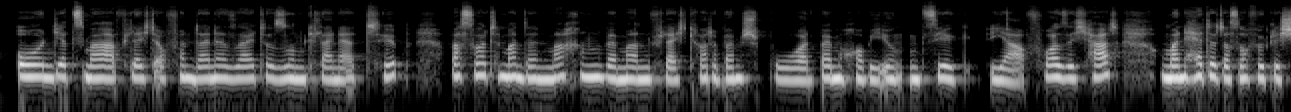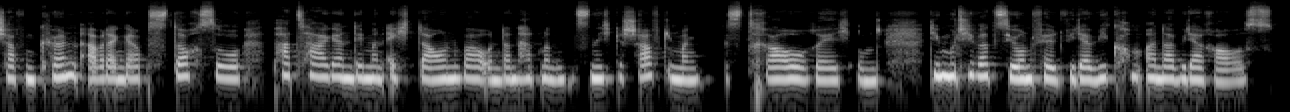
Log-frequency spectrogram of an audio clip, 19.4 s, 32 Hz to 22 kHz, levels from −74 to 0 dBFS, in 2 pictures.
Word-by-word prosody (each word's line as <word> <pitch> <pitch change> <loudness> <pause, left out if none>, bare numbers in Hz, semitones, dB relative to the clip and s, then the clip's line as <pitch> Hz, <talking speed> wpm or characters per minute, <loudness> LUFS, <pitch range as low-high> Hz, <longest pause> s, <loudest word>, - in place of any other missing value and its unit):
Und, 255 -1 +4
jetzt 255 0 +2
mal 230 -1 +2
vielleicht 230 0 -4
auch - - -5
von 240 +1 0
deiner 230 +1 +1
Seite 230 +1 -3
so 225 +1 +1
‘n 220 -1 +2
kleiner 220 0 -4
Tipp. 260 0 -4 0.3
Was 260 -1 +1
sollte 275 -1 -2
man 255 -1 +4
denn 225 -1 +1
machen, 250 +1 +1
wenn 230 -2 +1
man 220 0 +2
vielleicht 220 0 -5
gerade 235 0 -3
beim 225 +1 +1
Sport, 210 -4 -4
beim 230 -1 +2
Hobby 220 -2 -2
irgend 225 0 -2
'n 220 - +2
Ziel, 225 +1 0
g 225 - -19
ja 210 -3 -1
vor 245 -1 0
sich 230 +1 -2
hat 250 +3 +1 0.3
und 240 - +3
man 235 0 +8
hätte 260 +2 +2
das 230 -1 0
auch 235 - -2
wirklich 230 -1 +1
schaffen 225 -2 +1
können, 250 +4 +1
aber - - 0
dann 225 -1 +1
gab's 230 0 -1
doch 265 +1 -1
so 230 -2 0 0.2
paar 275 -1 -1
Tage, 255 -2 -1
an 235 -1 +4
denen 235 0 +2
man 230 -1 +3
echt 235 +1 -6
down 225 +1 +2
war 225 -2 0
und 210 - 0
dann 220 +1 0
hat 225 +1 -5
man's 215 0 -1
nicht 230 0 +2
geschafft 250 +2 -2
und 225 - +3
man 210 0 0 0.2
ist 220 - -2
traurig 220 -1 0
und 200 0 -2 0.4
die 265 - +6
Motivation 260 -4 +4
fehlt 225 -2 -1
wieder. 220 -2 0
Wie 230 +2 +1
kommt 255 0 -6
man 235 -2 +4
da 225 -1 +2
wieder 225 -1 +1
raus? 195 0 -4
230 Hz, 230 wpm, -20 LUFS, 220-245 Hz, 0.4 s, man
